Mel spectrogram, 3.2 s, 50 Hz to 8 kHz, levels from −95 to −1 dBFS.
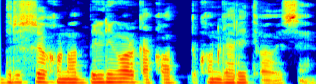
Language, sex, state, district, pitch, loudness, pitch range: Assamese, male, Assam, Sonitpur, 120 Hz, -18 LUFS, 110-125 Hz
